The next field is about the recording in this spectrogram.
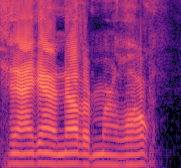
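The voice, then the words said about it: Slurred imitation of another person's voice. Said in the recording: “a pretty good impersonation. ... Need a little more slur in it.”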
